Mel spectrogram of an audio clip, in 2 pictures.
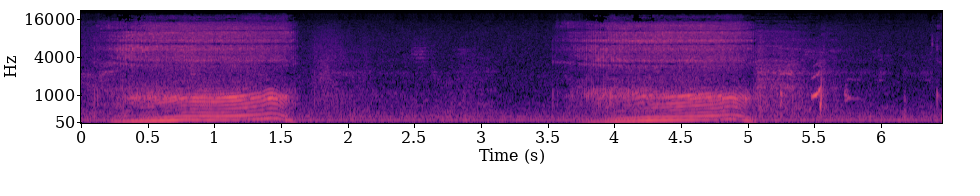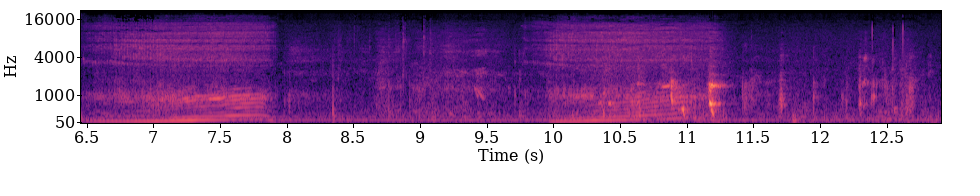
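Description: Loud, tonal rising snores on each in-breath, about four in 13 seconds (roughly 18 a minute), with quiet out-breaths between; ordinary snoring.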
